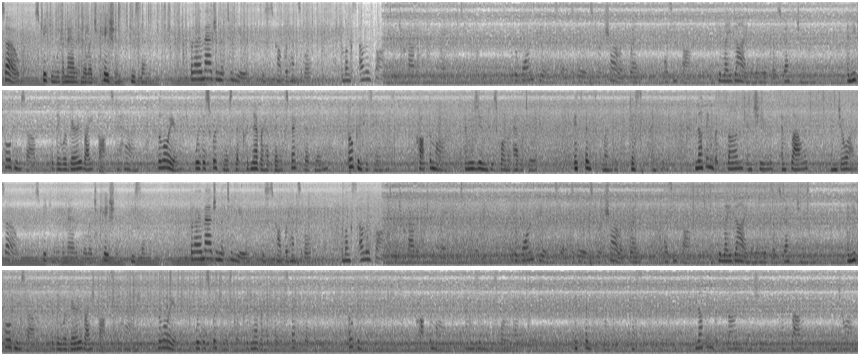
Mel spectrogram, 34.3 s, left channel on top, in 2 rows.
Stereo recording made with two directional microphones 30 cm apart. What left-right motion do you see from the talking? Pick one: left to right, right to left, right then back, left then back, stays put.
right then back.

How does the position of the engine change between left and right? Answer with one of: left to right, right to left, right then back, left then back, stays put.
stays put.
